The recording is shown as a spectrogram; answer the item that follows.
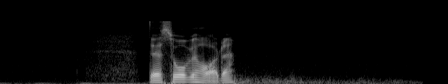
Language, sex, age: Swedish, male, 25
